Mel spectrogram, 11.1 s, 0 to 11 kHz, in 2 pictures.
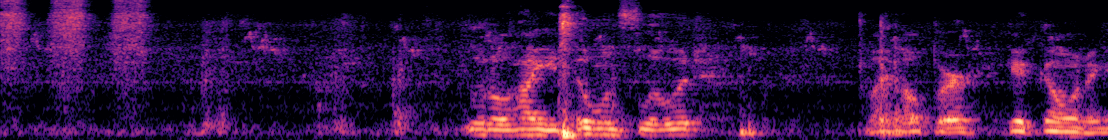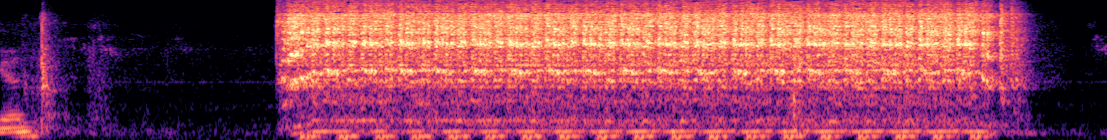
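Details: TaoTao 110cc with spark confirmed, cranking with a jumper: steady fast chatter, about 2.5 beats per second, but never catches; compression measured at only about 70 psi, low compression.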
